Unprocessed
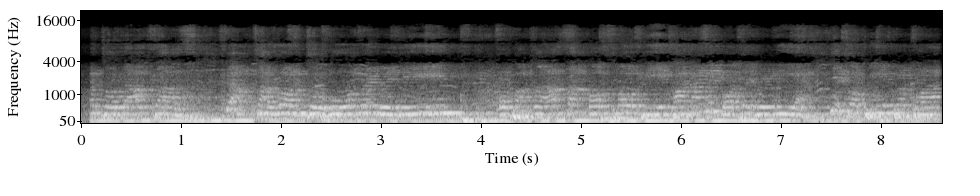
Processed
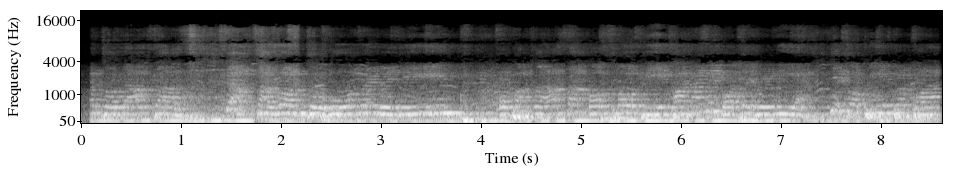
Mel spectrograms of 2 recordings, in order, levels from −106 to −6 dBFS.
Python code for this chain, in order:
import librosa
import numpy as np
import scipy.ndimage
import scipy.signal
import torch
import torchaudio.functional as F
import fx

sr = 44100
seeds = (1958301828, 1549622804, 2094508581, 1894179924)

y = fx.high_shelf(x, sr, hz=3000.0, db=fx.steps((0.0, -7.0), (1.08, 4.5), (2.18, -8.0)))
y = fx.upward_expand(y, sr, threshold_db=-36.0, expansion=1.5)
y = y * librosa.db_to_amplitude(6.5)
